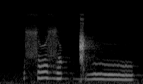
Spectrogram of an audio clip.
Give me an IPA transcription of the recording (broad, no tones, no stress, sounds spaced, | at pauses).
sˤ ʊ zˤ ʊ k ɡ͡ǁ oː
